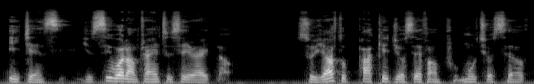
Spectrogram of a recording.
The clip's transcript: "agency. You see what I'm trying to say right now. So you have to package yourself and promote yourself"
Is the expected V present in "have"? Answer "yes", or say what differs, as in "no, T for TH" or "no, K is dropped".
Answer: no, F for V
